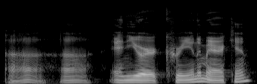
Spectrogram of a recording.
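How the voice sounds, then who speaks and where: A man hosting a podcast, asking questions in a relaxed, friendly way and laughing often. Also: deep voice, normal speed. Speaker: podcast host. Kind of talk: casual interview chat.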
